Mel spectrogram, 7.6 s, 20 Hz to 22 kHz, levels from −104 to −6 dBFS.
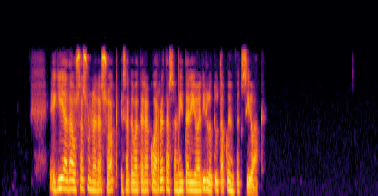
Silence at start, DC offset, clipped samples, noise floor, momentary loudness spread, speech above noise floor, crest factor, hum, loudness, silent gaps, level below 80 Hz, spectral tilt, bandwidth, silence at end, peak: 0.75 s; under 0.1%; under 0.1%; -85 dBFS; 7 LU; 68 dB; 18 dB; none; -17 LUFS; none; -52 dBFS; -4 dB/octave; 8.2 kHz; 2.4 s; -2 dBFS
